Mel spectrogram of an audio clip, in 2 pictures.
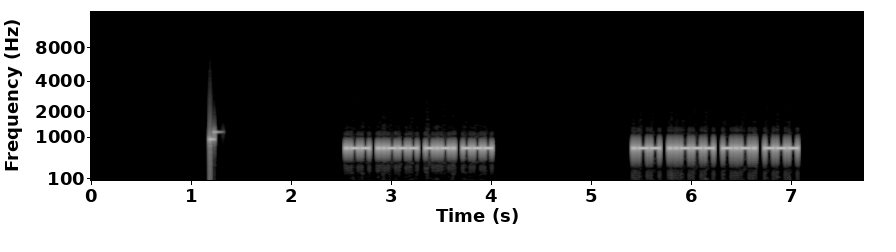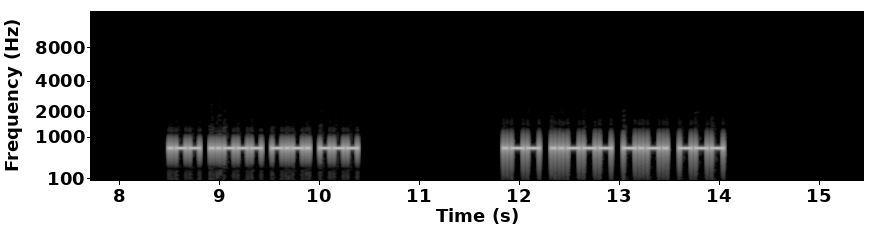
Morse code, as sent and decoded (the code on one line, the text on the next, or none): .-- ..--- -.-. --- / .-- ..--- -.-. --- / .-- ..--- -.-. --- / .-- ..--- -.-. ---
W2CO W2CO W2CO W2CO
